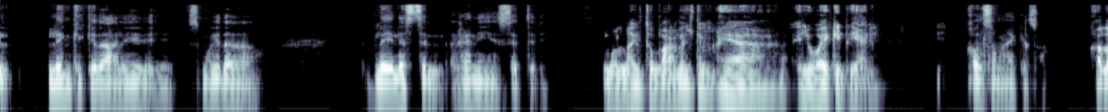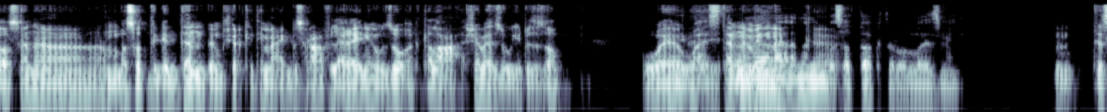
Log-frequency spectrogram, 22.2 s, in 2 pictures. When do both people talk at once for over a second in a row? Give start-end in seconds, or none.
17.7-19.0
